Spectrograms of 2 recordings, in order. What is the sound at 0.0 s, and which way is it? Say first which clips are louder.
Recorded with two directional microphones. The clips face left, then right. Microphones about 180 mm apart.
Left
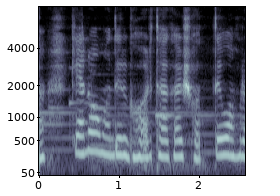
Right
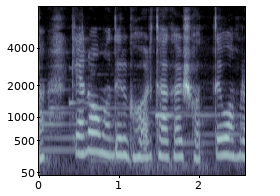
Speech: left 4 dB; 20° left (ahead or behind).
